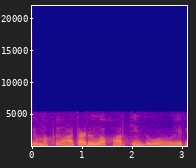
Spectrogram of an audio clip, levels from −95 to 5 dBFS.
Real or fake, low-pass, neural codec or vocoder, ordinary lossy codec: fake; 5.4 kHz; codec, 16 kHz, 0.5 kbps, FunCodec, trained on Chinese and English, 25 frames a second; none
